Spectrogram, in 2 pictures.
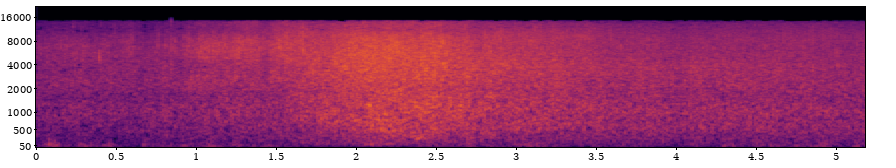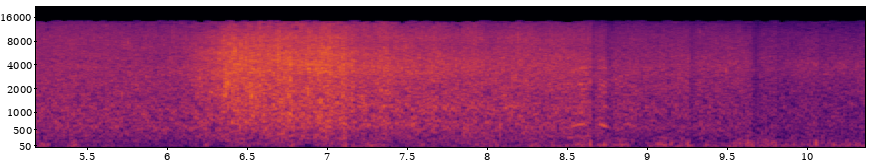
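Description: Ocean surf: two waves break and wash past, the first about two seconds in and the second about six seconds in, with wind buffeting the microphone.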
